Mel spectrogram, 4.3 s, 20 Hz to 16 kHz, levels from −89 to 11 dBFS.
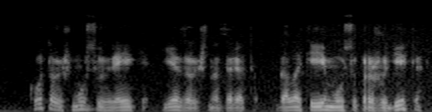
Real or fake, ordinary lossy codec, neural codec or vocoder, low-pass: real; Opus, 32 kbps; none; 7.2 kHz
